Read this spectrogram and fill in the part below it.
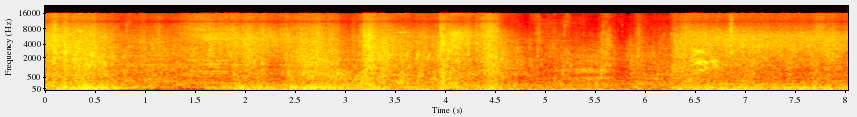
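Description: Magic spells burst with loud whooshes and hits.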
